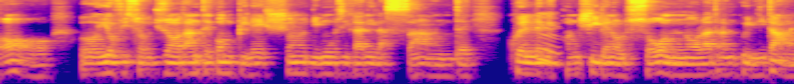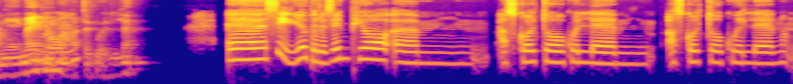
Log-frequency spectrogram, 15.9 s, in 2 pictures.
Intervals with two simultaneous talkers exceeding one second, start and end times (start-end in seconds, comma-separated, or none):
none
